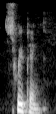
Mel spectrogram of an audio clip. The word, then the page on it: sweeping: British English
